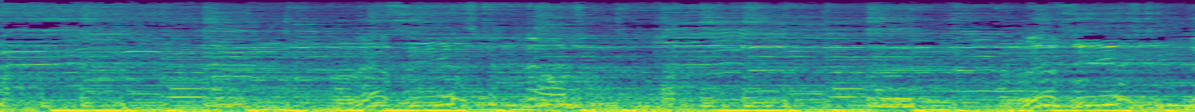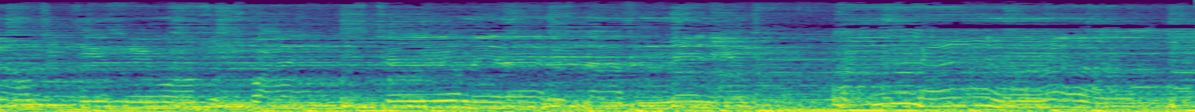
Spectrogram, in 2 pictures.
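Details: Rock-style music with guitar and a singing voice fills the whole recording, with no animal sounds.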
